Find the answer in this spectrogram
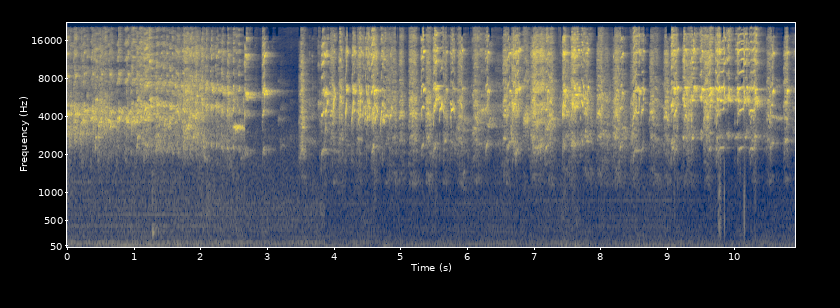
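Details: Flock of African lovebirds keeping up a steady wash of high, squeaky chirps, briefly pausing near three seconds, then resuming with sharp, clustered twitters and scratchy notes.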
